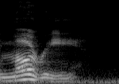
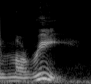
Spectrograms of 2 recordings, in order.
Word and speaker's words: Marie: have to over-exaggerate like I don't say Marie I say Marie and I have to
